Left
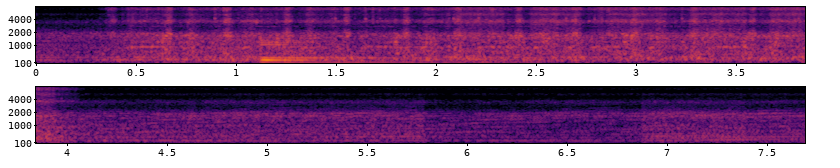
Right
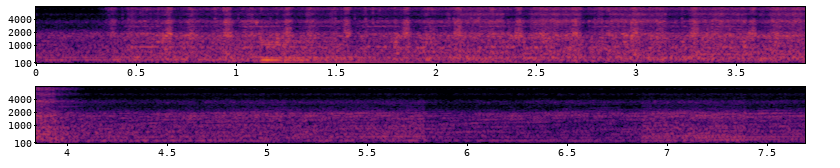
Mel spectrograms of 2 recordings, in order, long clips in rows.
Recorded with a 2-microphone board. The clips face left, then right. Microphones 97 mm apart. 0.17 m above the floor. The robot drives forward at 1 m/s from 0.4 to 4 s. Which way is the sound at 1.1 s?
20° left (ahead or behind).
